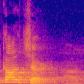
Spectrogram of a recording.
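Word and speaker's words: culture: তারপর আছে কালচার, CUL, TURE, কালচার। কালচার। কালচার মানে কি? সংস্কৃতি। জেস্টার, পরের শব্দটা দেখো, জেস্টার।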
